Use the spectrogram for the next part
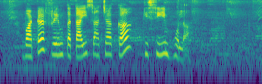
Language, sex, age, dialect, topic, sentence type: Bhojpuri, female, 18-24, Northern, agriculture, statement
